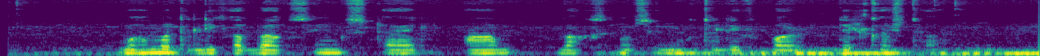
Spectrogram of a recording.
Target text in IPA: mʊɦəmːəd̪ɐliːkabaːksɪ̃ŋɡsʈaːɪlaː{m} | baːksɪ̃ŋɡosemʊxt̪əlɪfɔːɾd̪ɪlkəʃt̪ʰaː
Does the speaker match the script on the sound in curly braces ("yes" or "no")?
yes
